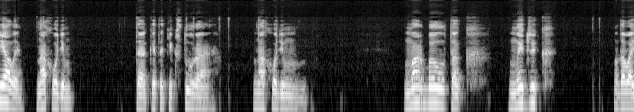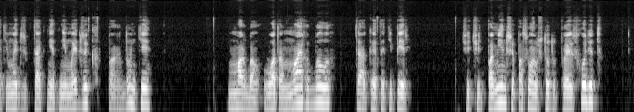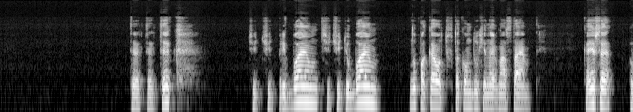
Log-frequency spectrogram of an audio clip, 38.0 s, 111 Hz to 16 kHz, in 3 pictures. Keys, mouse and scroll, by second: 0.6 click, 2.4-3.9 drag, 4.4-12.0 drag, 14.4-17.0 drag, 20.1-21.6 drag, 23.8 click, 27.9-31.0 drag.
